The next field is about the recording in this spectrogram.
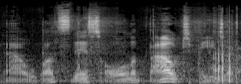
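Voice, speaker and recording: A man acts out a weary village priest in a storybook tale. He sounds stern and exasperated, with a gravelly edge to the voice. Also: low-pitched, very animated, measured pace, heavy background noise, heavily acted. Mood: puzzled.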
